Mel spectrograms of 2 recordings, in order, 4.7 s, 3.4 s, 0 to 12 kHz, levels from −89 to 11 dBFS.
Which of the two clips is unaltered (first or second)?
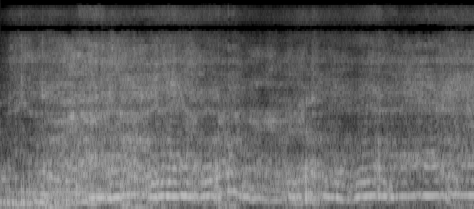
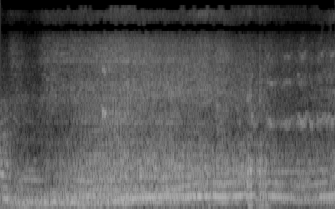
second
